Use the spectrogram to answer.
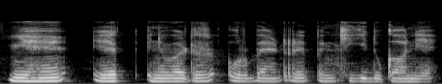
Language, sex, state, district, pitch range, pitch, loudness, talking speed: Hindi, male, Uttar Pradesh, Saharanpur, 145-155 Hz, 150 Hz, -18 LUFS, 120 wpm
